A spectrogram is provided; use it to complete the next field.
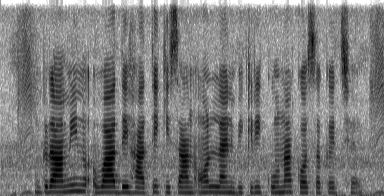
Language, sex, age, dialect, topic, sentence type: Maithili, female, 18-24, Southern/Standard, agriculture, question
